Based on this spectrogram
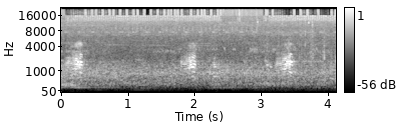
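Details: Geese on a lake in Pennsylvania: three nasal, harmonic honks spaced about one and a half seconds apart over a steady low background hum.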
